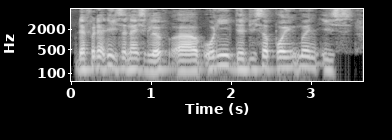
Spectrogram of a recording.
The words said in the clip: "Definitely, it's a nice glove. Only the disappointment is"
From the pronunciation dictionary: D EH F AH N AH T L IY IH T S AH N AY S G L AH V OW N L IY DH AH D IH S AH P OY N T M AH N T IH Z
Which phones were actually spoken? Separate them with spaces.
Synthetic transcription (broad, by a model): D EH F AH N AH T L IY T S AH N AY S G L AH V OW N L IY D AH D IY S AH P OY N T M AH N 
